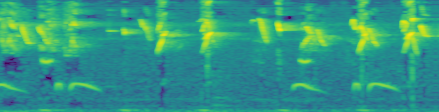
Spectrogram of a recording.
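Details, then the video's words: Saffron finches at a feeder calling in short, high chirpy bursts about three a second, mixed with lower curved, downslurred whistles. "Canário da terra fazendo barulho na seva"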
